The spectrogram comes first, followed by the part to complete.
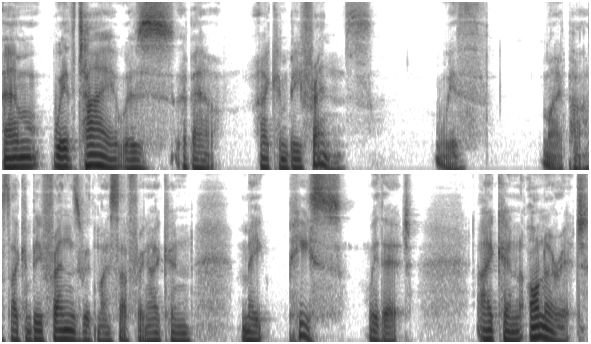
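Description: At a very slow pace with long, frequent pauses, a man with a fairly low pitch, ordinary pitch variation and a somewhat breathy voice speaks on a very clean recording with a silent background. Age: 60s. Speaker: journalist and podcast co-host. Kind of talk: conversational interview.

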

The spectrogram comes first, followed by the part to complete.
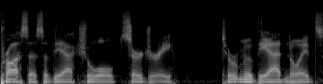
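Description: Very clean audio of a man's voice against total background silence. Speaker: podcast co-host. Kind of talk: casual banter. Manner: sarcastic, joking.

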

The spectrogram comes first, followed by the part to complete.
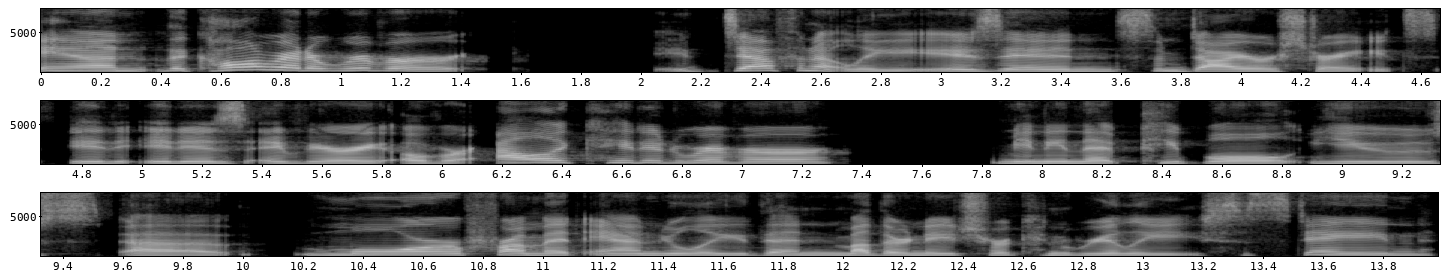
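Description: In an American accent, a woman talks at a medium pitch and a moderate pace with ordinary pitch variation. The recording is very clean, and the background is silent. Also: dry, close sound with no echo. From Arizona (Tempe). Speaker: water policy researcher and professor. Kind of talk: interview. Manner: hesitant with frequent fillers.

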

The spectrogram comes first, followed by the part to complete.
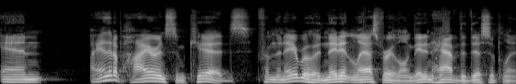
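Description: The speaker has a New York accent with ordinary pitch variation. The recording is very clean, with a silent background. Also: man. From New York City (Queens). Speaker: entrepreneur and endurance athlete. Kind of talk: interview.

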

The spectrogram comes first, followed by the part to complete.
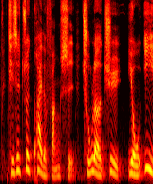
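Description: The pitch of this woman's voice swings very widely. She rises and falls across a broad range. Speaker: voice coach. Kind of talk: interview chat with voice tutorial. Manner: animated.

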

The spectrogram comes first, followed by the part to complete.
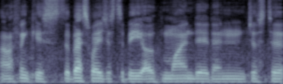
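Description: A man with an English accent, fairly low in pitch, at a very fast pace. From England. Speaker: football goalkeeper. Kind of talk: casual interview. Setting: club training centre.

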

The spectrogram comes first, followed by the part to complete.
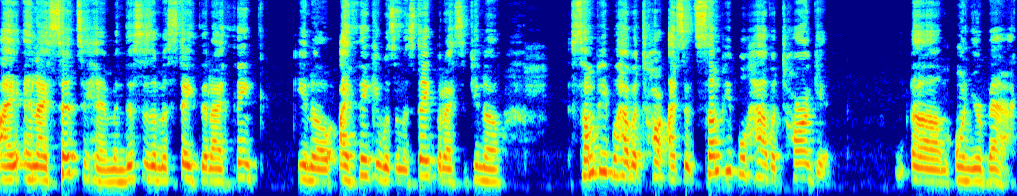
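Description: A woman with an ordinary speaking voice, medium pitch and lively intonation. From Haiti, raised in the United States. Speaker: mother, community volunteer. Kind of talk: casual chat.

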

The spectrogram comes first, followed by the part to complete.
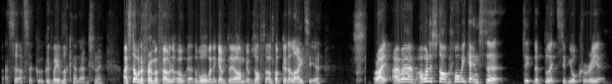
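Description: Talking fairly quickly, a man uses a fairly high pitch and lively intonation with a Welsh accent. His loudness swings widely. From Wales. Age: 30s. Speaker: podcast host. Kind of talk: interview. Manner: halting.

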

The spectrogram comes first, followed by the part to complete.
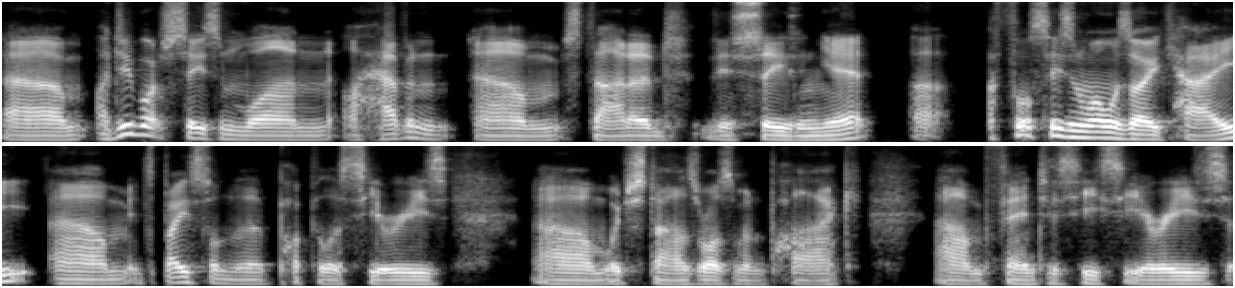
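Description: A man with an Australian accent speaks at a moderate pace in a very deep, low pitch with ordinary pitch variation. The sound is dry and close, with no echo. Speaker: podcast co-host, film reviewer. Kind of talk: casual chat.

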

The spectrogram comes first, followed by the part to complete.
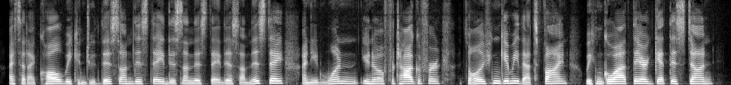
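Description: In a very clean recording with a silent background, a woman with an American accent talks at a fairly quick pace and a fairly low pitch, hardly pausing at all. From New York City (Brooklyn), later New Jersey. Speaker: TV news anchor. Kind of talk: casual interview chat. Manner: bubbly.

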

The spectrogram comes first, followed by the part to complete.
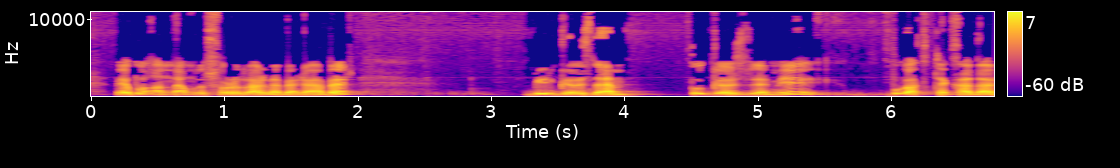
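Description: Vocal fry colors a man's speech as he talks at a fairly slow pace. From Turkey. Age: old. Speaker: retired professor, program host. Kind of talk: lecture. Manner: formal.

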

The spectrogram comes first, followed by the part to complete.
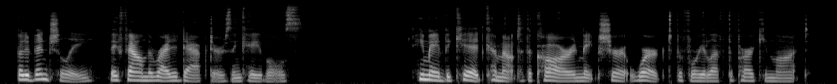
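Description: On a very clean recording with a silent background, a woman with an unremarkable speaking voice talks at a fairly quick pace in a fairly low pitch, with ordinary pitch variation and a dry, close sound with no echo. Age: 30s. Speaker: fan fiction podcast host and reader. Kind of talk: reading aloud fan fiction; casual chat.

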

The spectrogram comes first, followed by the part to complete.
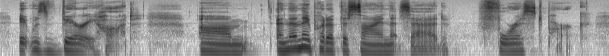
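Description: A woman's fairly low voice in an American accent, with ordinary pitch variation, a fairly slow pace and noticeable background noise. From US South, Florida. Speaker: diplomat. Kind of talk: interview.

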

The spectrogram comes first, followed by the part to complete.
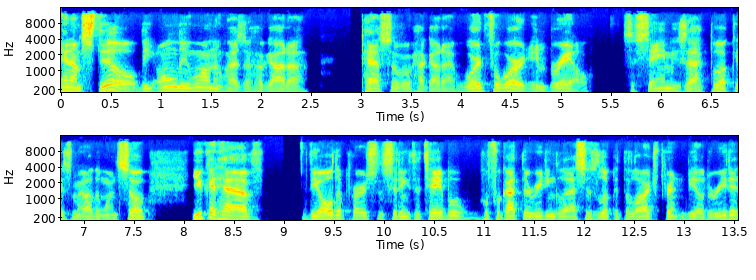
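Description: Against a quiet background, a man speaks fairly quickly in a normal speaking voice, at a medium pitch with ordinary pitch variation. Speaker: author and podcast host. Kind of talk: casual interview. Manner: casual, conversational with filler words.

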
